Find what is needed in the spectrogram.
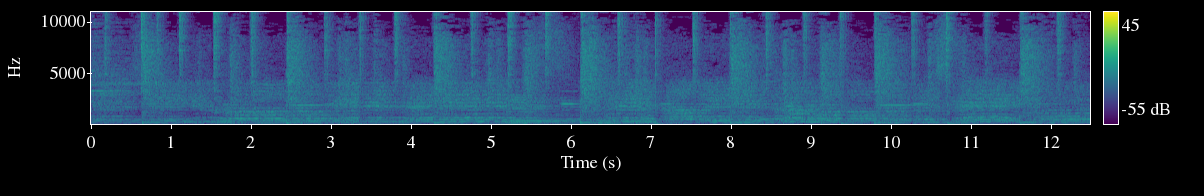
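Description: A choir singing a worship song with instrumental accompaniment and a steady beat.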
